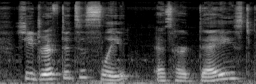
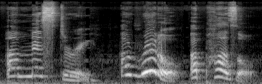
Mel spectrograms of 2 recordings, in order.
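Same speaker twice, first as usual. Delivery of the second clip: building excitement; 9 semitones higher, 7 dB louder than usual. A narrator's reading.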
